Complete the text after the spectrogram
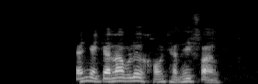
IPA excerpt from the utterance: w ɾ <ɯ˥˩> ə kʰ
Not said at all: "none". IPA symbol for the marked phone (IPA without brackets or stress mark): ɯ˥˩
